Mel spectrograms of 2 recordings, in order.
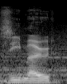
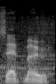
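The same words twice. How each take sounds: First: The letter is said as 'zee'. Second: The letter is said as 'zed'.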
